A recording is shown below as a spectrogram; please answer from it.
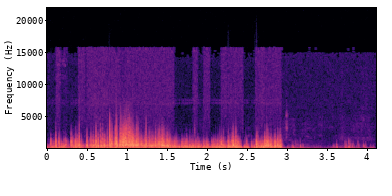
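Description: Wind buffeting a phone's microphone: a loud, rough rumble for about three seconds that then drops away.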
